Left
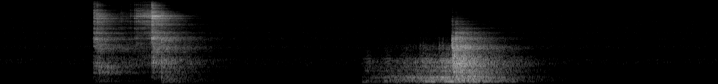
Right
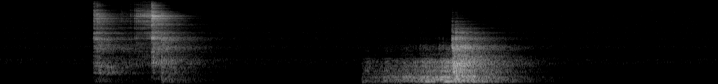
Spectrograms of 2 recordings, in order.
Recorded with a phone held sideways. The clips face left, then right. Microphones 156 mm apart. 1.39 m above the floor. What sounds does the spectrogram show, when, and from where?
0.9 s a camera shutter: 5° left (ahead or behind), 2.5 m
3.6 s a sliding door: 35° right (ahead or behind), 0.8 m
